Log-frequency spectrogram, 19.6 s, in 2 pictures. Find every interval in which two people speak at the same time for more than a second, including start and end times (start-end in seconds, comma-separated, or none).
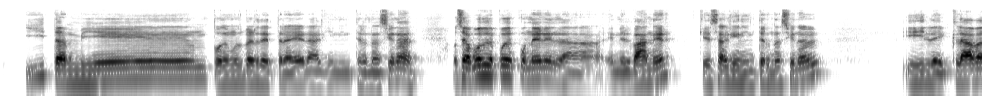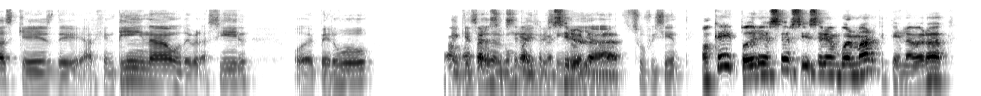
14.3-16.0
